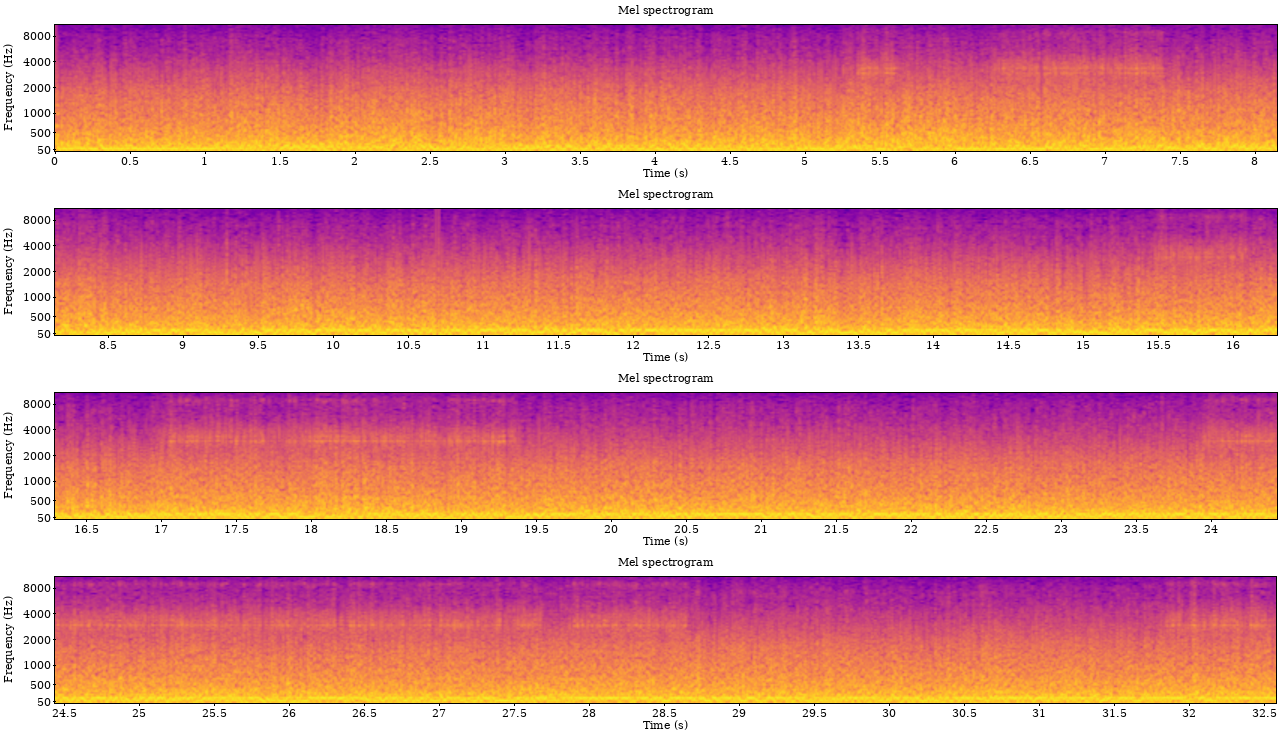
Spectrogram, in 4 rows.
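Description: TVS Apache RTR 160 2V's single-cylinder engine running hard at high speed, about 100 to 120 km/h near its top speed, under loud wind rush on the camera microphone. A steady engine note holds under the wind noise.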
